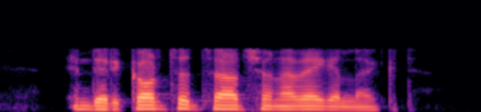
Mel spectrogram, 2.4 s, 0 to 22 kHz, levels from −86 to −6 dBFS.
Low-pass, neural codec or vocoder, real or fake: 3.6 kHz; codec, 16 kHz, 2 kbps, X-Codec, WavLM features, trained on Multilingual LibriSpeech; fake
